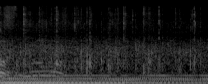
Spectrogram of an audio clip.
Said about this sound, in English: Clap your hands, everybody, and bless the Lord.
